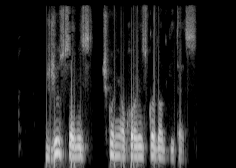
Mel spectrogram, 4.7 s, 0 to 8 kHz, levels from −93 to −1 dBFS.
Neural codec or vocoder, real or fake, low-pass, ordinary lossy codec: autoencoder, 48 kHz, 128 numbers a frame, DAC-VAE, trained on Japanese speech; fake; 7.2 kHz; MP3, 48 kbps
